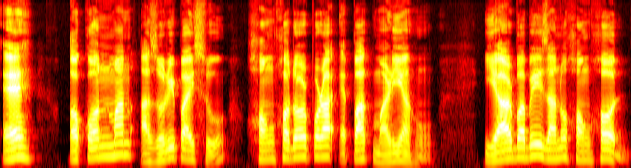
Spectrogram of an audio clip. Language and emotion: Assamese, neutral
